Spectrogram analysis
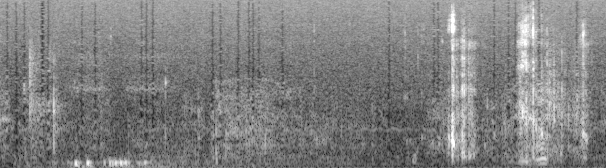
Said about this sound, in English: Oh, corn. Yeah, chew right in the mic. Yeah. Oh, I'm going to smell these things. Little corn nuts for sure. A little fresh sea salt.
